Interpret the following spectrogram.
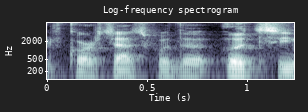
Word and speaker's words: Ötzi: I'm sure I'm still not pronouncing it properly, but it's not Ötzi, it's not Ötzi, it's Ötzi, or something quite like it.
